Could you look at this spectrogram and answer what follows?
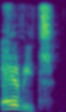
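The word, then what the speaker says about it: Ehrich: the name max herrich er erich e h harris h r i c h you can't pronounce the h oh it's so yeah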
